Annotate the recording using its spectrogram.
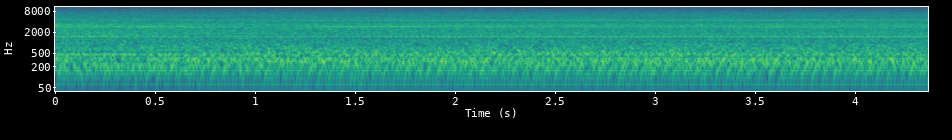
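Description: Compact diesel tractor engine running steadily at raised throttle, with a steady high whine, while it powers a skid steer hydraulic auger on its low-flow hydraulics, turning slowly as it bores into very hard soil.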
